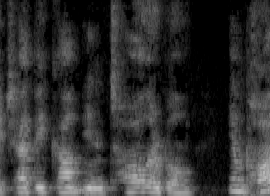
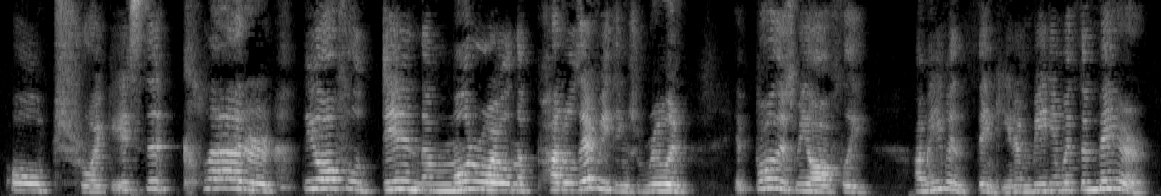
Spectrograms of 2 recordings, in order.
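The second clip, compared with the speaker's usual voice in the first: higher, weary complaint; troubled troll; 5 semitones higher, 4 dB louder than usual. Acted. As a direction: let it all spill out to your sister. Humboldt pours out his troubles.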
